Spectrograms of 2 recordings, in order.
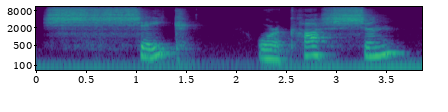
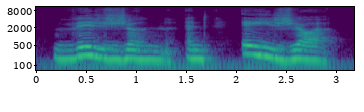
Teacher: and with the vocal folds coming in on a pitch now go back to the sh in shake or caution and then add the voice and you have like vision and asia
